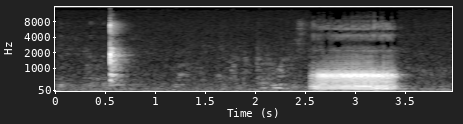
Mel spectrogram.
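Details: Duke the Shih Tzu asleep during a nap: a sharp click early on, then one long, rough, vibrating snore lasting about a second near the end.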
